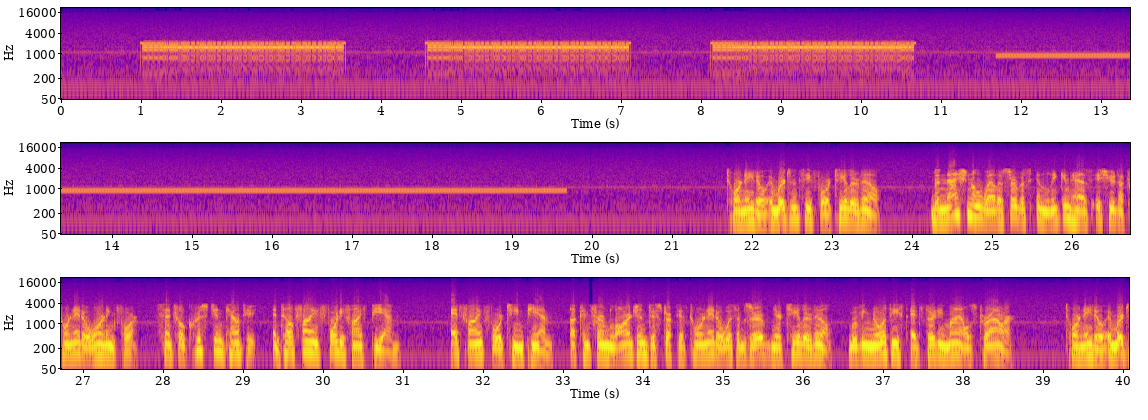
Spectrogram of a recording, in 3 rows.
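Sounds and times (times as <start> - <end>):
harsh buzzing data bursts: 1.0 - 3.6, 4.6 - 7.2, 8.1 - 10.7
two-tone attention signal: 1.0 - 3.6, 4.6 - 7.1, 8.1 - 10.7.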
